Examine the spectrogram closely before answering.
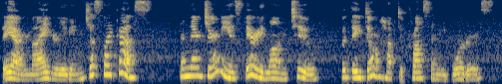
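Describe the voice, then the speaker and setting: A woman teacher reading a picture book aloud to children in an expressive, deliberate storytelling manner, with explanatory asides. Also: mid-range voice, rough recording. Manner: dramatic, deliberate storytelling delivery, addressing children directly.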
